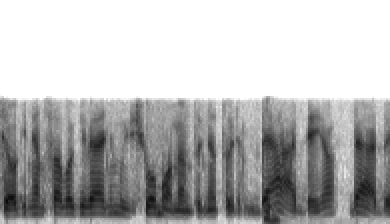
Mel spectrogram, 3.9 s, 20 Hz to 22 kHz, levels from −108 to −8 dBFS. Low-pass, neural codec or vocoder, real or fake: 3.6 kHz; none; real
